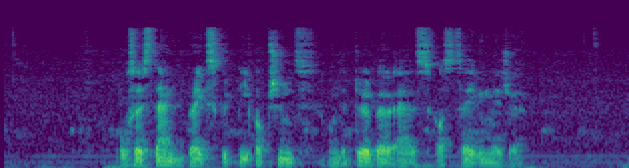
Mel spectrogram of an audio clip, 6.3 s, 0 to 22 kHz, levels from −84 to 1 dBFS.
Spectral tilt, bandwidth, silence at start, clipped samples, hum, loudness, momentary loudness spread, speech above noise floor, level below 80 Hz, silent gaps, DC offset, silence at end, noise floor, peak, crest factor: -4.5 dB/octave; 11.5 kHz; 1.1 s; under 0.1%; none; -25 LUFS; 14 LU; 32 dB; -46 dBFS; none; under 0.1%; 0.95 s; -57 dBFS; -4 dBFS; 22 dB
